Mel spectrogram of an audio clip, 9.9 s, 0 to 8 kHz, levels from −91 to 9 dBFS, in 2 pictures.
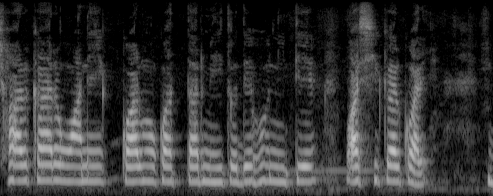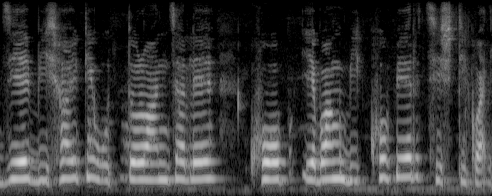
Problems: background sounds at intervals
